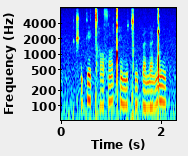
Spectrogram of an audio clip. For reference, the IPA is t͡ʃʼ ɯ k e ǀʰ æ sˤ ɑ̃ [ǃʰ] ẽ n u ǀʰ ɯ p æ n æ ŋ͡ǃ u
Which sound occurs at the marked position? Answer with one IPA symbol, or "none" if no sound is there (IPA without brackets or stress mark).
ǃʰ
